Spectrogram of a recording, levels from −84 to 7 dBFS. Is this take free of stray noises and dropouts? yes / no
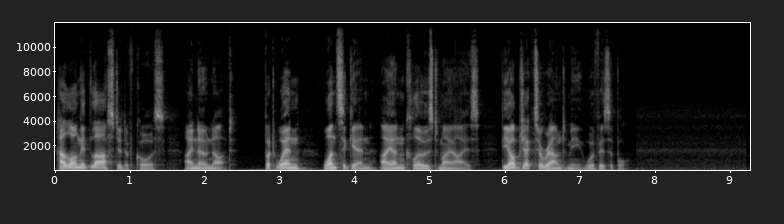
yes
